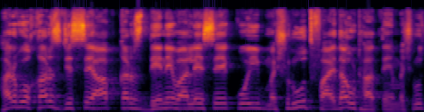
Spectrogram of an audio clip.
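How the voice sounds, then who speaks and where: A man speaks in a normal speaking voice with lively intonation. The recording is very clean with a silent background. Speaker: Islamic scholar (mufti) answering religious questions. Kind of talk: religious lecture answering viewers' questions.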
